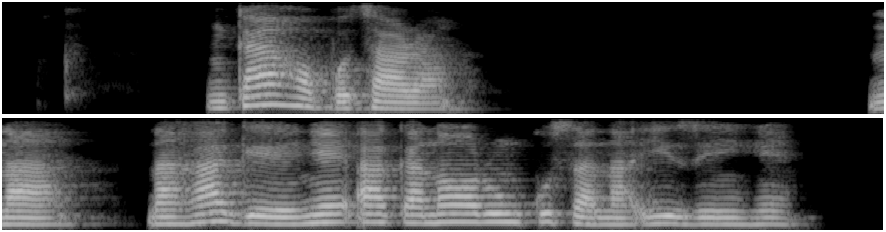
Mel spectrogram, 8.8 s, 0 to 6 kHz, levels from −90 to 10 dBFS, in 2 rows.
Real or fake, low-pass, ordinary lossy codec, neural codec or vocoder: fake; 5.4 kHz; none; codec, 16 kHz in and 24 kHz out, 1 kbps, XY-Tokenizer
